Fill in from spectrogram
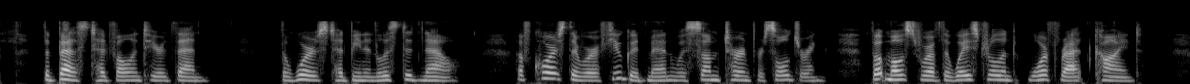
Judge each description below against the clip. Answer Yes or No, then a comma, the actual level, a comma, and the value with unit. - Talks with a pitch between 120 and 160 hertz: No, high, 190 Hz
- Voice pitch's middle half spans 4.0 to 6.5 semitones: No, average, 2.8 semitones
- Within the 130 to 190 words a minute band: Yes, average, 170 wpm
